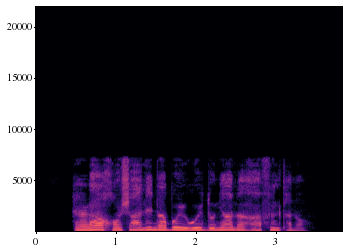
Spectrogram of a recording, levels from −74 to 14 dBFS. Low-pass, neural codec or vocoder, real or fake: 7.2 kHz; autoencoder, 48 kHz, 32 numbers a frame, DAC-VAE, trained on Japanese speech; fake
